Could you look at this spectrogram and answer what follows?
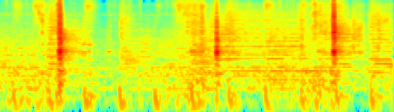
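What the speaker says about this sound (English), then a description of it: "So here's a big thing of cabbage. Gonna shred that up" A very sharp knife cuts through a big head of cabbage on a board, three distinct loud chops spaced about a second and a half apart over a low, dull background.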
